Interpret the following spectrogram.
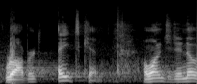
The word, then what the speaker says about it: Aitken: It's pronounced like 8, like the number 8, and kin as in your next of kin. Robert Aitken.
